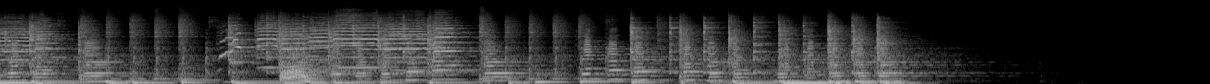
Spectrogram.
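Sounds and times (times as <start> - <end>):
comic cha cha music: 0.0 - 9.6.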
